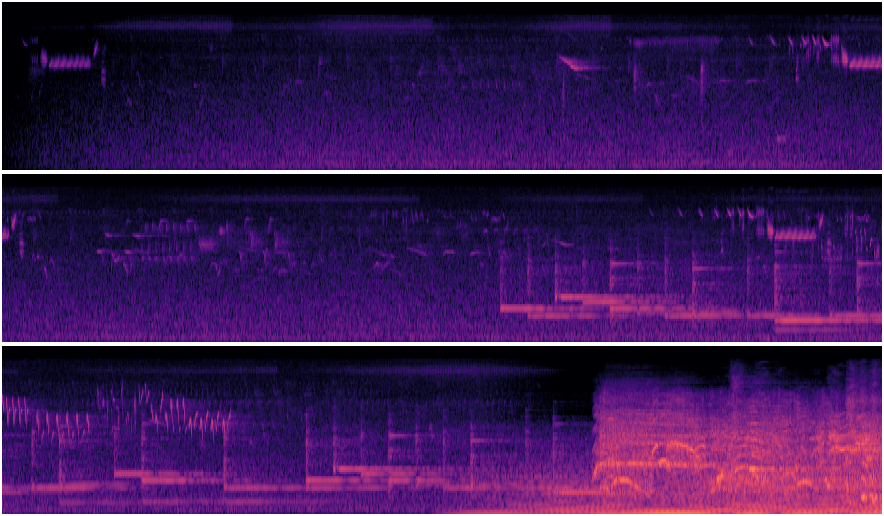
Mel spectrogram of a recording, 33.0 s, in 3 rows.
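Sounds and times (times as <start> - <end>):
faint steady hiss: 0.0 - 29.1
high bird-like chirps: 17.1 - 28.3
music cue: 17.2 - 33.0.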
